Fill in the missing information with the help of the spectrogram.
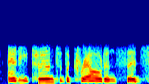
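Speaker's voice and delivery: ordinary delivery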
